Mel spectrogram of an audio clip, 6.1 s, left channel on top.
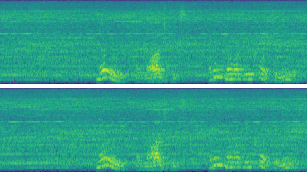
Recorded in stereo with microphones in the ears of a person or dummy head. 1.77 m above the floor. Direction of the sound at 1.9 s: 60° left (ahead or behind).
